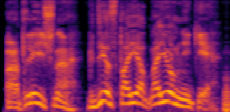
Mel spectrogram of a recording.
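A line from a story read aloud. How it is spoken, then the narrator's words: Exclamation. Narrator (Russian): воскликнул Ратибор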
